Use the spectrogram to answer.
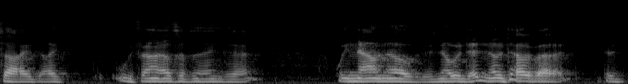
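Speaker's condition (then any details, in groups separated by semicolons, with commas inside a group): Parkinson's; affects hands, left worse than right; diagnosed 4 years ago, unable to run or exercise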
